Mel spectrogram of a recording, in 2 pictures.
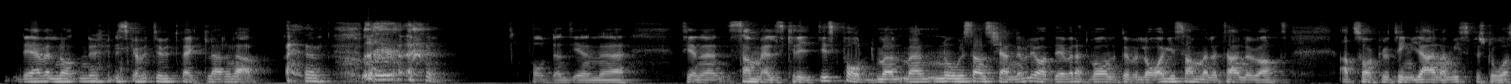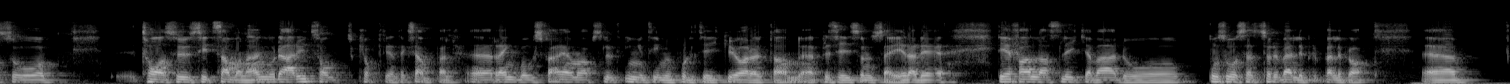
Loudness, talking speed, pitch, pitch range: -26 LUFS, 175 wpm, 110 Hz, 100-120 Hz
